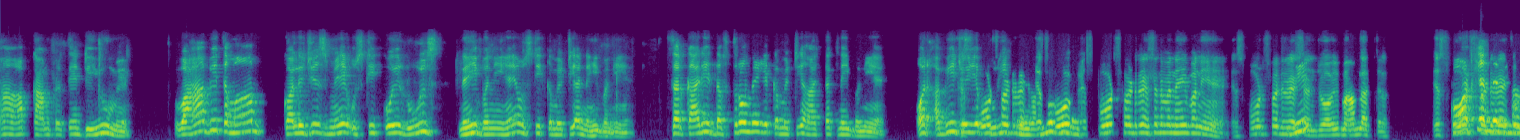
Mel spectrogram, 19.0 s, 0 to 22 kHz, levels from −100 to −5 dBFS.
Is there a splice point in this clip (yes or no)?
no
